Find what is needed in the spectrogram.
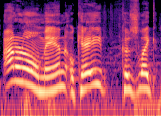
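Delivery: high, loud defensive burst; exasperated outburst. Acted. Streamer defending himself for not brushing earlier, exasperated. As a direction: burst out loudly in mock exasperation. Answers own question in exasperation.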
